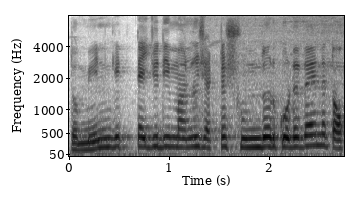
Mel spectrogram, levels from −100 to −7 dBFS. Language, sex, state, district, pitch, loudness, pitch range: Bengali, male, West Bengal, Jalpaiguri, 205 Hz, -18 LUFS, 195-210 Hz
